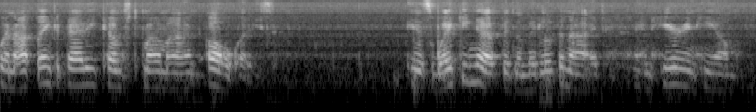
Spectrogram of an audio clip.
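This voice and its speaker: At a moderate pace, a woman with a fairly high voice speaks with lively intonation and big swings in loudness, pausing long and often over noticeable background noise. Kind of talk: interview answer, family reminiscence.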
